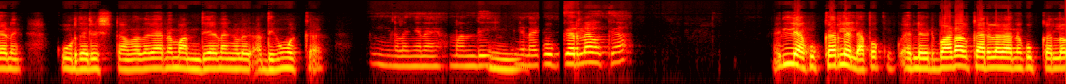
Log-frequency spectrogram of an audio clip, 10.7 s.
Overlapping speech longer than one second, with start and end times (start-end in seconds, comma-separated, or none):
none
